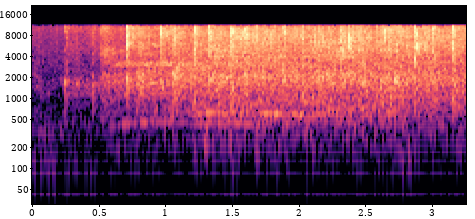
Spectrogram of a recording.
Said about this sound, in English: I always appreciate an applause after the sermon, but it's really nice to get one before.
